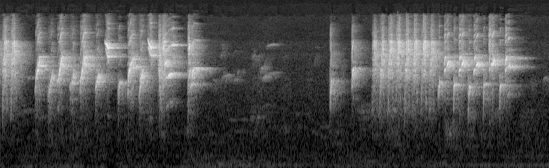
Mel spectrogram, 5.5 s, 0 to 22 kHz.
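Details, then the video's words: Caged Balkan goldfinch, Carduelis carduelis balcanica, singing in a world championship song competition in Serbia: two bursts of rapid, twittering, liquid notes and buzzy trills, separated by about a second and a half of quiet. "Pesma štiglića 006/23 World Championship in Goldfinch Song"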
